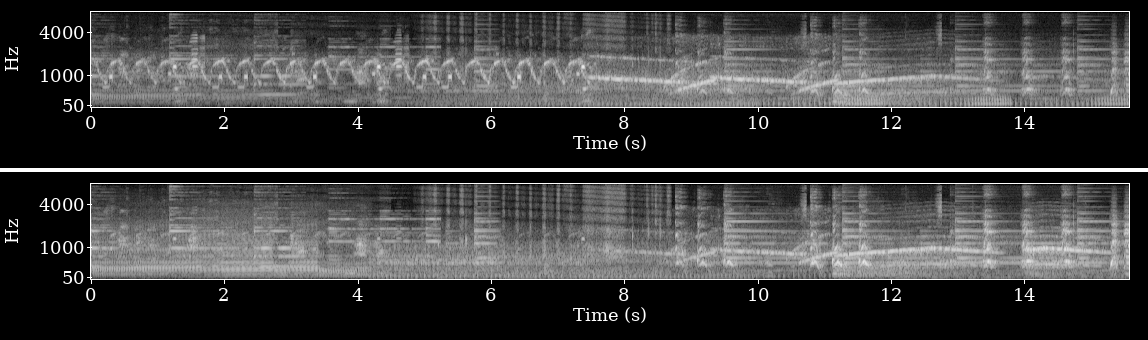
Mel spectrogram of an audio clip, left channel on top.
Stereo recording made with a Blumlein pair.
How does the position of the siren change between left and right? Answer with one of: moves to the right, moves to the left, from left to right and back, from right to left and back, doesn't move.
moves to the right.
